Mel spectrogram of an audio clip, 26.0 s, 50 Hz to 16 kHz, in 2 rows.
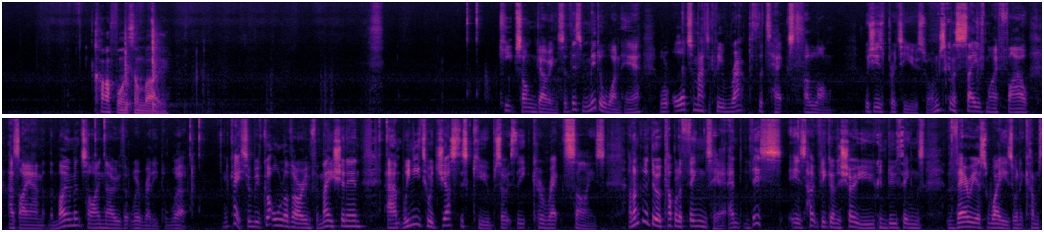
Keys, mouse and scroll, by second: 8.2 click, 11.8 ctrl+s, 13.6-14.0 scroll down 1, 14.0-15.3 scroll up 1.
